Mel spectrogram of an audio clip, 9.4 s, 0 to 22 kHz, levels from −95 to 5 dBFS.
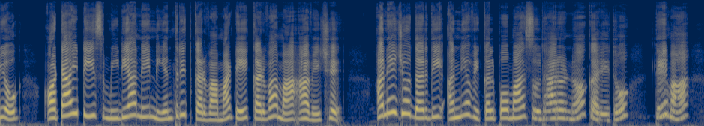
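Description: Speech clip: from 7.07 s, after "અન્ય વિકલ્પોમાં", channel delay (comb filtering) makes it rough and slightly doubled to the end. One channel lags roughly 20 ms, so the mono sum has fixed notches spaced from around 20 Hz, unlike a flanger's sweeping ones.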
